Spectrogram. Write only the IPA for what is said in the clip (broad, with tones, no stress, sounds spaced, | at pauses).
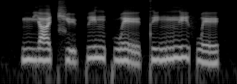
m j ä˧˥ t͡ɕ y̰˨˩ p i˥˩ n k w ḛ˨˩ ɪ̯ t̪ i˧˥ ŋ n̪ i˥˩ f w e˩ ɪ̯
